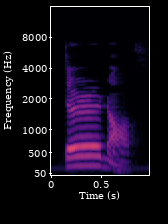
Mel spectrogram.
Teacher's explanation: Jadi kita penulisannya turn off, tapi kita bilangnya gini, turn off, seolah-olah n-nya itu ikut ke kata selanjutnya gitu, melebur ke selanjutnya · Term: linking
